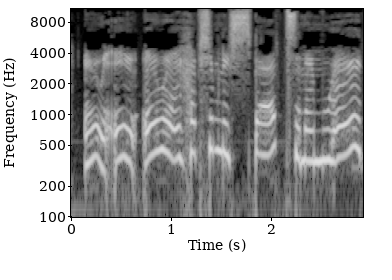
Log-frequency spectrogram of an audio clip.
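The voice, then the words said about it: High-pitched helium ladybug voice. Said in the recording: “Maybe you do that helium thing you do. That would be a good insect voice, right? ... That'd probably be like a ladybug.”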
